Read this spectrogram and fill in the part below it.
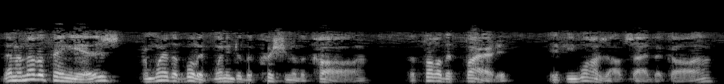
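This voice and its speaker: An actor playing a shrewd, folksy older police detective, drawling and calmly needling a suspect in a 1930s radio drama. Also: male voice, medium pitch, fairly quick, natural voice. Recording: dull old radio recording with faint hiss.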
